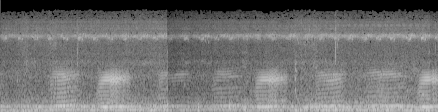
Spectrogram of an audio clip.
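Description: Frogs calling at night: repeated short pulsing croaks, roughly one every second or so, over a steady high insect trill.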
